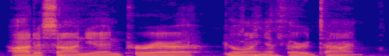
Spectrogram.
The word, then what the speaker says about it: Pereira: Pereira? – Oh, Pereira, yeah.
